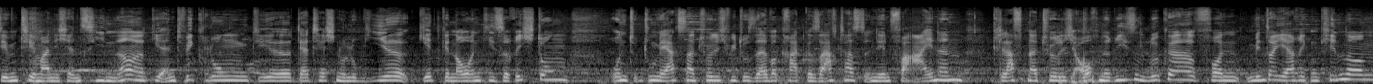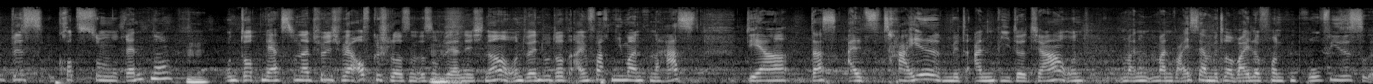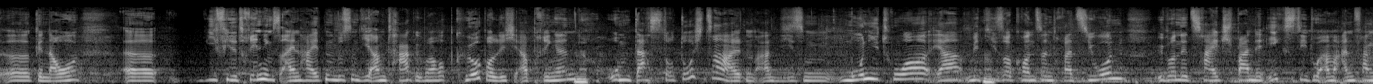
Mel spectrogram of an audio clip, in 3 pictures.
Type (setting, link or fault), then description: setting, busy venue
